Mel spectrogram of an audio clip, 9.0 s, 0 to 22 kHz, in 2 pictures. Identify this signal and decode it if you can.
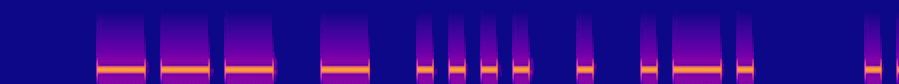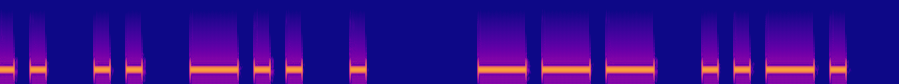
Morse code, heard as a keyed tone, about 16 wpm, 700 Hz. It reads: OTHER SIDE OF
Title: Speed-Racing - Sets of 4 Words 15wpm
